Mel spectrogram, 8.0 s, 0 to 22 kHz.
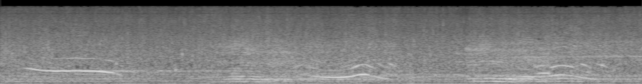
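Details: Humpback whale singing underwater, from the Capitol Records ST-620 recording: drawn-out tonal moans that slide down then up in pitch, with looping upsweeps and lower rumbling units overlapping against a hissing, watery background.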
